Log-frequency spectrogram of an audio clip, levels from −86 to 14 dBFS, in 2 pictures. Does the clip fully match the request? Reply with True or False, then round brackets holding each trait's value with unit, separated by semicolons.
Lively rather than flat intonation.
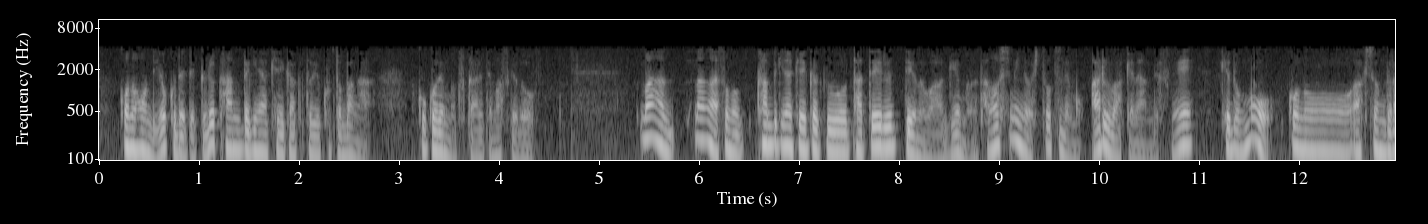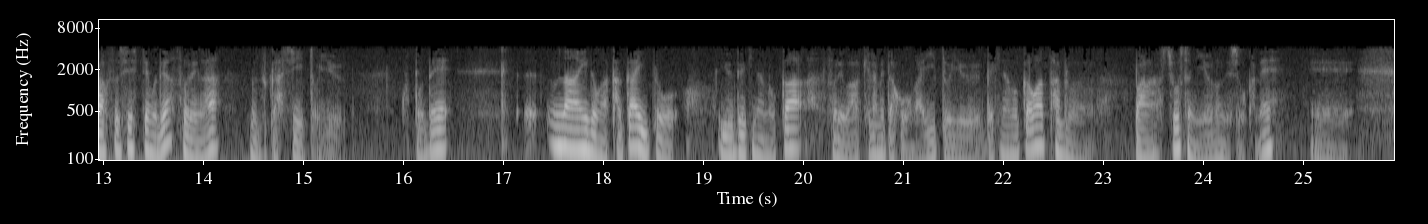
True (6.9 semitones)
